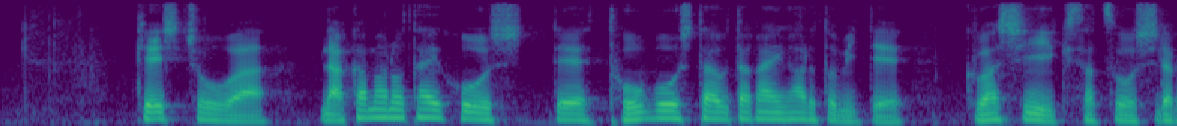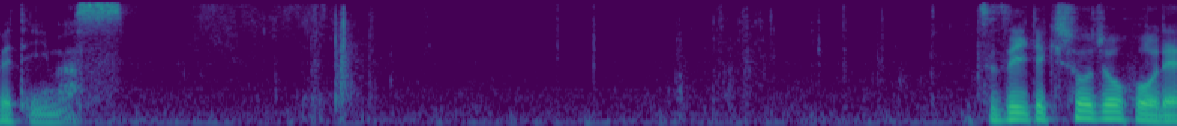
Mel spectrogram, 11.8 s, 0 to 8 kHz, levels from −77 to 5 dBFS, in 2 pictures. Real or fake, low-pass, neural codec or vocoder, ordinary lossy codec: real; 7.2 kHz; none; none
